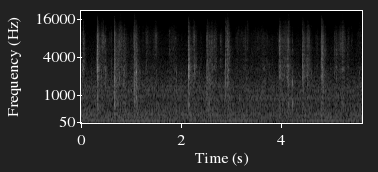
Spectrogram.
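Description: Oracle cards shuffled for a love reading: a string of crisp, papery riffling bursts in an irregular rhythm, close and fairly soft, over a faint low hum with no talking.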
